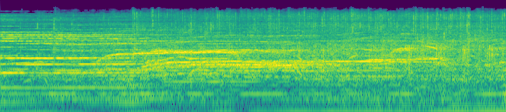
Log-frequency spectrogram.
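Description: Instrumental backing track playing held chords over a steady low note, with an audience of children cheering and shouting over it from about a second and a half in.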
